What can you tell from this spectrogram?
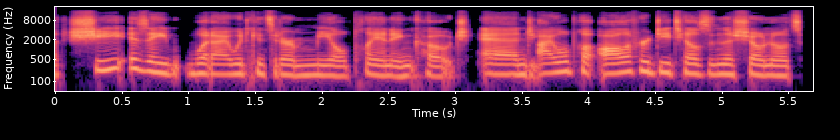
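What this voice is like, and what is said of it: Congested voice from a cold. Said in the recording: “I do have a cold in this episode. I'm sorry if my voice is not great and we had to edit out some of the coughs”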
